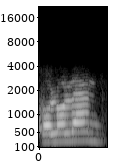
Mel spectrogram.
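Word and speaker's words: Cholollan: Chololán, se escribe Choloyán.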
